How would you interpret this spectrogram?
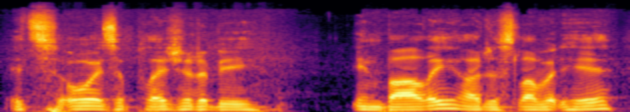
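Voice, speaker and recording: A man's voice: on the low side, steady tone, brisk, dark tone. A man telling stories from his life as an author on a festival panel, reflective and with frequent fillers. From Australia. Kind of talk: relaxed storytelling.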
